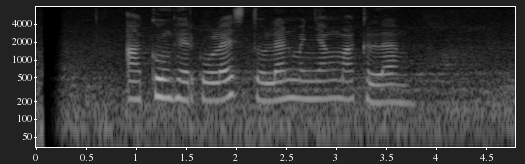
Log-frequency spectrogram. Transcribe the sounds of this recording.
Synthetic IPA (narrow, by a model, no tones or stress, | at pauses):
ʔaɡ̥ʊ̤ŋɦɛrkulɛsd̪̥o̤lanməɲaŋmaɡ̥ə̤laŋ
